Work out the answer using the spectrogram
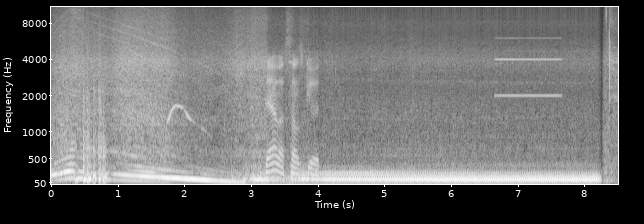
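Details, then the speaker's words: Rebuilt 2019 Audi RS5, in drive: engine revs up and settles to a steady smooth drone with the wheels turning, no knocks or grinding; running as it should. Normal running in gear. "far everything's looking like it's running how it should"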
